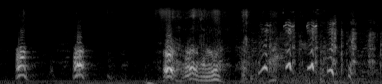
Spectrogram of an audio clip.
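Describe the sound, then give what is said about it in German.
A female dog barks twice, short and sharp, then lets out a rapid string of yelping, whiny barks, fairly loud with no voices around. “Sie war keine Frau, sondern ein Hundeweibchen.”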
